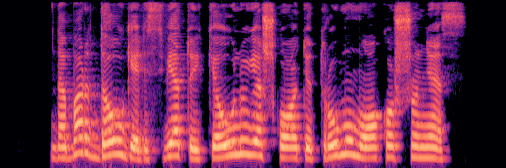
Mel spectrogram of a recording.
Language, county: Lithuanian, Utena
